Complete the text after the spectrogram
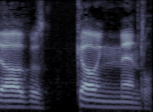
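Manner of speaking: ordinary delivery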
